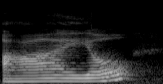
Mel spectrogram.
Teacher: The technical pronunciation, you have the I diphthong, aisle, and the dark L. But what you'll hear is that it kind of sounds like I, and then as I'm moving from that front I, that kind of high front vowel, to the sound before the L, I end up with a little y connecting them.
